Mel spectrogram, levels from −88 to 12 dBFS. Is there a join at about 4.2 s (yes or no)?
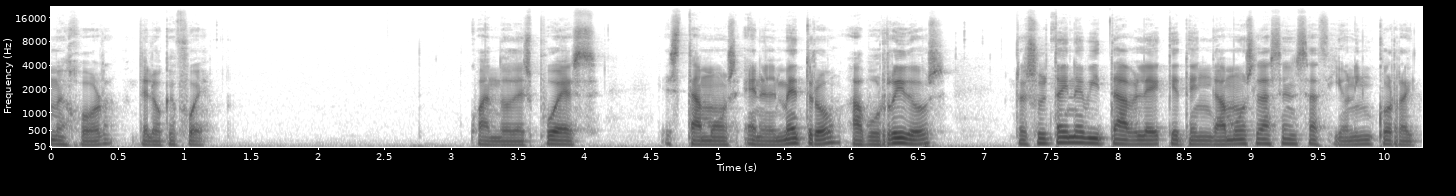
no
